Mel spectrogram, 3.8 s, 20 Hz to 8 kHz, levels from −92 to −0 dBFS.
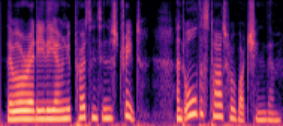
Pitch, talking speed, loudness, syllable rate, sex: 215 Hz, 255 wpm, -16 LUFS, 7.3 syllables/s, female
